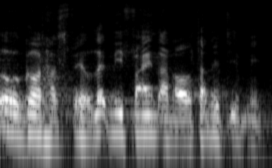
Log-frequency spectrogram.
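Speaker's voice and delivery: low, quiet voice of giving up; disheartened believer. Acted. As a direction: resign yourself, dropping low and soft. Voices the disheartened who give up.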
